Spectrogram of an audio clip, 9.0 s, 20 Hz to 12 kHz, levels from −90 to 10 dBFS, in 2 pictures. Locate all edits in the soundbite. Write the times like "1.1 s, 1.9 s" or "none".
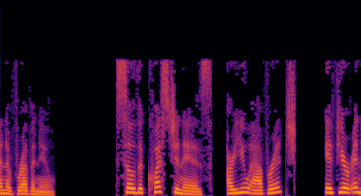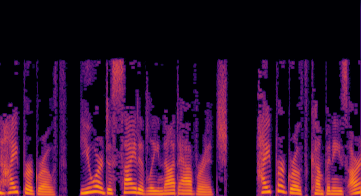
none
